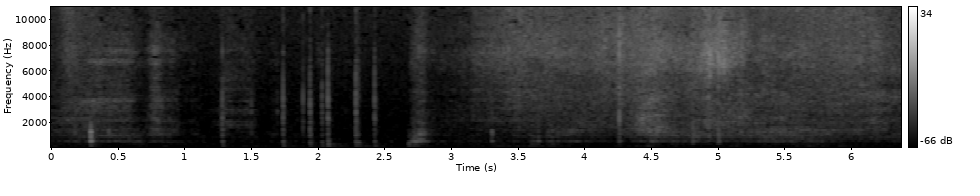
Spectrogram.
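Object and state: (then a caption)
Glossy paper cookbook page. Long nails scratch and tick across a glossy map spread in a large hardcover cookbook, making quiet, sharp, bright clicks and scrapes over a soft hiss. The page is then turned, giving a longer, brighter rustling swell of glossy paper before it settles.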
